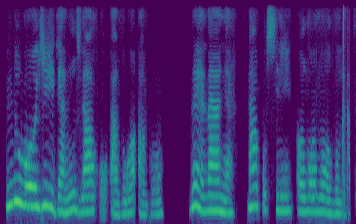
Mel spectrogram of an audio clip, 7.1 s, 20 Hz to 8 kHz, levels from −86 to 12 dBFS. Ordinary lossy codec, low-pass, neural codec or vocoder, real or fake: none; 7.2 kHz; codec, 16 kHz, 1 kbps, FreqCodec, smaller model; fake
